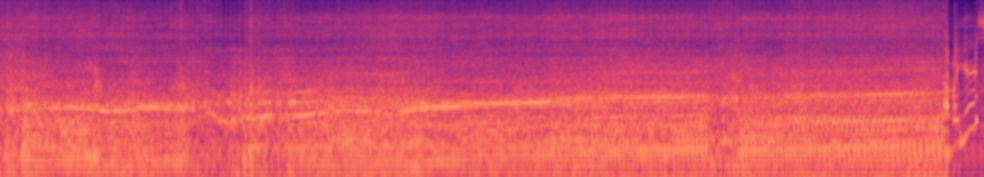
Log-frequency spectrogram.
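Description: Go-kart engine running hard. Its pitch dips briefly about three to four seconds in, then climbs steadily as the kart accelerates.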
